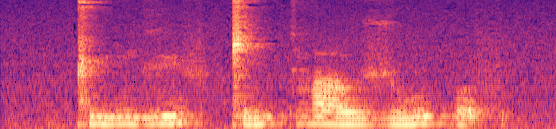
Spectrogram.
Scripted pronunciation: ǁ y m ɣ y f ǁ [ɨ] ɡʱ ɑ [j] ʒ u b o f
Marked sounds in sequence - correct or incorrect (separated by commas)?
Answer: incorrect, incorrect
